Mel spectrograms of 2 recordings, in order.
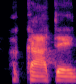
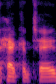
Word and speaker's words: Hecate: Hecate too, or Hecate, depending on how you pronounce it.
